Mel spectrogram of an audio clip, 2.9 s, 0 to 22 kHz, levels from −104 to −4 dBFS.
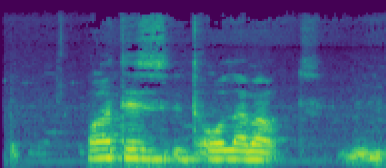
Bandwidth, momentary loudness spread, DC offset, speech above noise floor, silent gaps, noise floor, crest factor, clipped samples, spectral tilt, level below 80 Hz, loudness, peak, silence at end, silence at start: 16.5 kHz; 15 LU; under 0.1%; 34 dB; none; -54 dBFS; 16 dB; under 0.1%; -7 dB/octave; -54 dBFS; -20 LUFS; -6 dBFS; 0 s; 0.1 s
